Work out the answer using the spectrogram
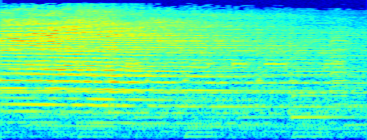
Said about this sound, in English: Back in France, millions of fans have been watching, crowded around grainy television sets in town squares and at local bars. They all go crazy. They take to the streets in their cars, honking their horns.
